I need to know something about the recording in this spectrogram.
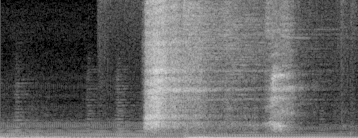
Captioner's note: sigh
